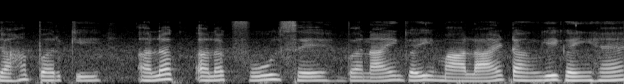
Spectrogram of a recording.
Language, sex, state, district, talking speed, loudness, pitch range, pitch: Hindi, female, Bihar, Purnia, 115 wpm, -15 LUFS, 180-200 Hz, 185 Hz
